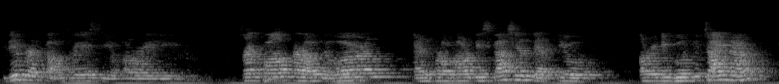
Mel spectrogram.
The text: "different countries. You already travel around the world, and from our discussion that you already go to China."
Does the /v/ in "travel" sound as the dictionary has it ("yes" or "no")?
no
